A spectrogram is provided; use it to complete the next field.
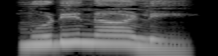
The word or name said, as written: ಮಿಟ್ಟೆನೆಲ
